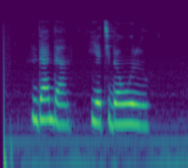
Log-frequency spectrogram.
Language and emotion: Russian, neutral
